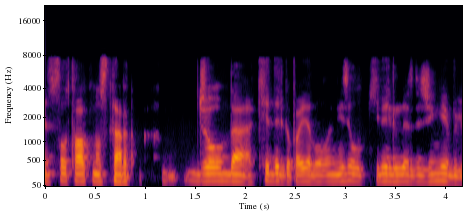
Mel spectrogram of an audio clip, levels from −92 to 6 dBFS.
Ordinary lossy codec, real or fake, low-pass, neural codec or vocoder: none; fake; none; codec, 16 kHz, 2 kbps, X-Codec, HuBERT features, trained on balanced general audio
